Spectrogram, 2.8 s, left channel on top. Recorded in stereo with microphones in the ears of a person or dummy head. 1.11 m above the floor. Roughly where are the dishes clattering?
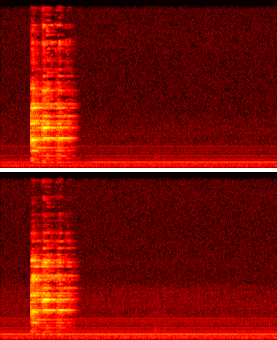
Centre.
